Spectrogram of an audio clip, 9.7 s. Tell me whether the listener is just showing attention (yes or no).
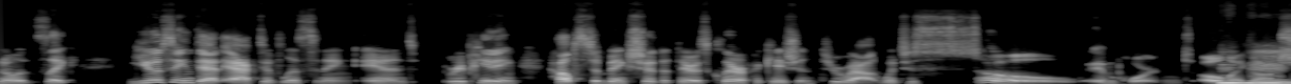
no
